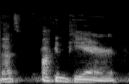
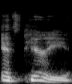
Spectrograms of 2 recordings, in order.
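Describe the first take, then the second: First: The name is said like 'Pierre'. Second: The name is said like 'Peary'. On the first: This is how the narrator says the street name. "I'm like, dude, that's fucking Pierre" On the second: This is how the friend says the street name. "he's like, no, it's Peary"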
